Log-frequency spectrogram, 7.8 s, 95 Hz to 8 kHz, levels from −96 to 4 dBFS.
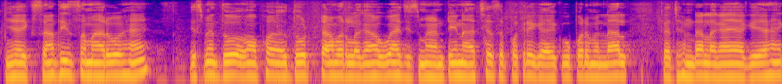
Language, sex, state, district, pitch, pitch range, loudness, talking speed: Maithili, male, Bihar, Samastipur, 145 Hz, 140-150 Hz, -14 LUFS, 215 wpm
